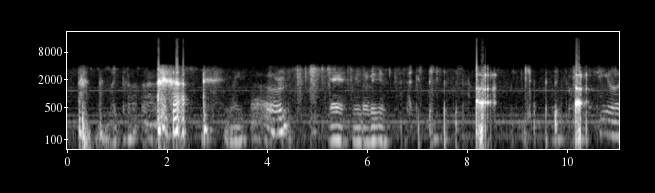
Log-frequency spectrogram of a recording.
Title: burps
